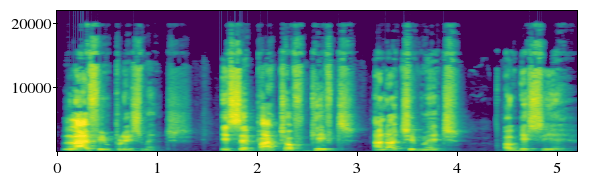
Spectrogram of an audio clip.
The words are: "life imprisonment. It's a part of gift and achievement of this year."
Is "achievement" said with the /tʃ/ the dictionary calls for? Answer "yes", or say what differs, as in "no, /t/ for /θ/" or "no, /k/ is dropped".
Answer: yes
